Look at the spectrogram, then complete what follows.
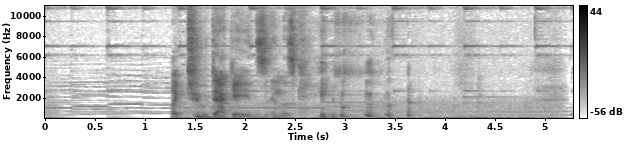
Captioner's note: laughs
